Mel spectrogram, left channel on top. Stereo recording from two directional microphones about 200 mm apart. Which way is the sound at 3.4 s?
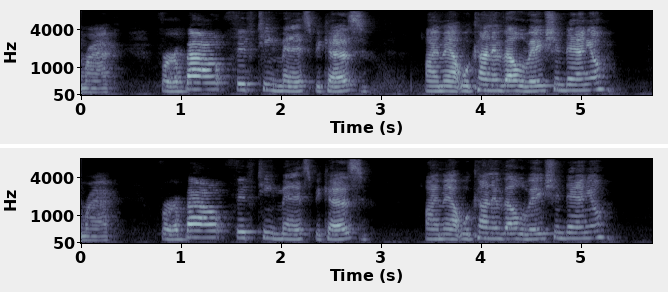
35° right (ahead or behind).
